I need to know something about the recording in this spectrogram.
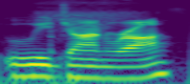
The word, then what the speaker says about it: Uli Jon Roth: And performing tonight here is Uli Jon Roth. Did I get the pronunciation of that right?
